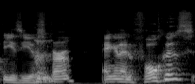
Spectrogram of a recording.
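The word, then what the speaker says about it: Engel & Völkers: Engel and Volkers is how you would say it if you were German.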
